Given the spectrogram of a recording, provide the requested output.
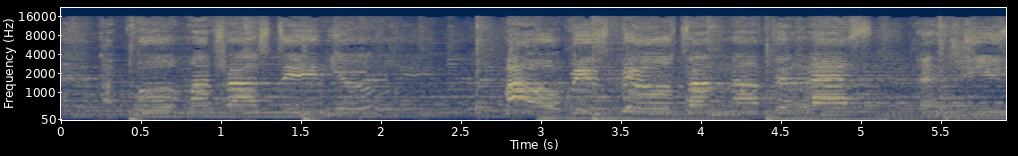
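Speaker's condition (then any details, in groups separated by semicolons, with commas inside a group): No condition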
